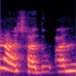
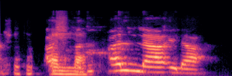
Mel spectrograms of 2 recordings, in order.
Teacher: सही है, तो नून नहीं पढ़ते, जब नून के आखिर के बाद लाम आता है तो लाम में नून नून में मर्ज हो जाता है, सॉरी ला नून लाम में मर्ज हो जाता है और नून बिल्कुल नहीं पढ़ा जाता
